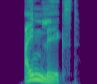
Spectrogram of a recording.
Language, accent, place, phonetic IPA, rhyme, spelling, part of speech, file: German, Germany, Berlin, [ˈaɪ̯nˌleːkst], -aɪ̯nleːkst, einlegst, verb, De-einlegst.ogg
- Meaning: second-person singular dependent present of einlegen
